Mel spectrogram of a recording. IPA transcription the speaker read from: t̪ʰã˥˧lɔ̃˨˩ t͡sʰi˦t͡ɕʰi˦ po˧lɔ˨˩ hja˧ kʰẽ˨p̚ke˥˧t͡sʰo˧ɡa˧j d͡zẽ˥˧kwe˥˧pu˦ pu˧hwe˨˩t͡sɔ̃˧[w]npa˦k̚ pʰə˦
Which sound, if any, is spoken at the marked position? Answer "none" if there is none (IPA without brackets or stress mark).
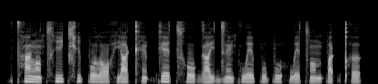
none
